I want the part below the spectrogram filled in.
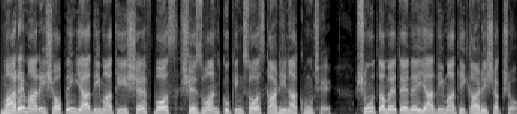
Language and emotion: Gujarati, neutral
